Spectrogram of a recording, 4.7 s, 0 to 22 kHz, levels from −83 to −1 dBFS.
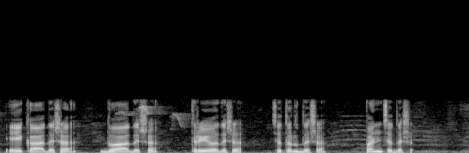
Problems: none marked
